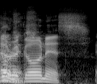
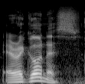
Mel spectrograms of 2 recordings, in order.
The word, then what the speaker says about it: Aragonés: Sergio Aragonés. Is that correct? – Aragonés. – Aragonés. – Aragonés. Okay. – I like his... – Sorry, Aragonés.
